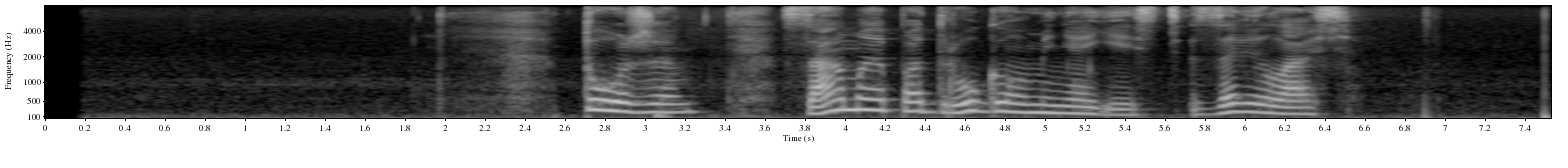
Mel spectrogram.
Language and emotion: Russian, positive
